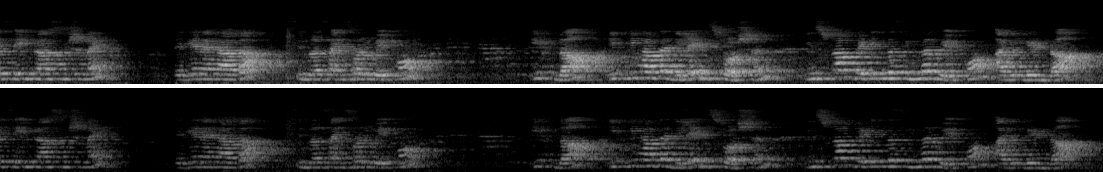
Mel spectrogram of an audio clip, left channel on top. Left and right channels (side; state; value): right; quieter; 11.6 dB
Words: the same transmission line. Again, I have the similar sinusoidal waveform. If we have the delay distortion, instead of getting the similar waveform, I will get the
